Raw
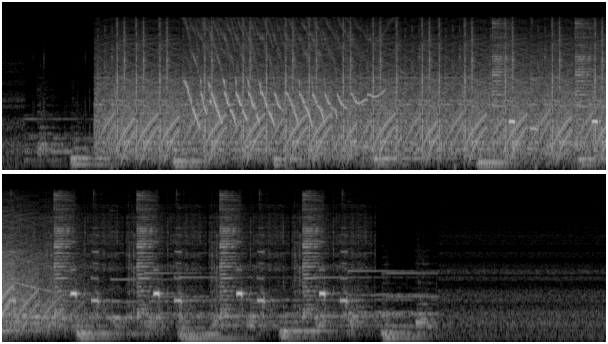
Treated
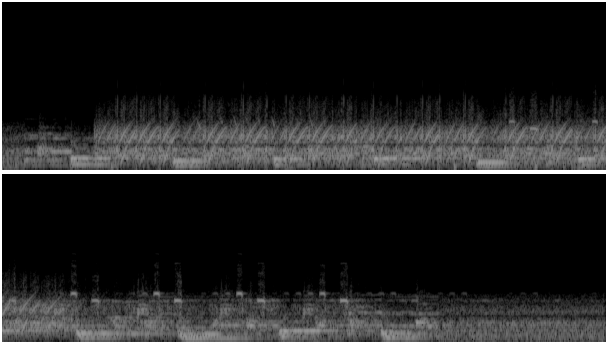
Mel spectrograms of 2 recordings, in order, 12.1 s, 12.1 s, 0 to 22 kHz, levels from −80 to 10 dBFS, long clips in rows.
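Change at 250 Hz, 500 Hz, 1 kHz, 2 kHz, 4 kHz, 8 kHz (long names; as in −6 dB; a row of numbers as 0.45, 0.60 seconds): +3.0 dB, −5.5 dB, −13.0 dB, −32.5 dB, below −40 dB, below −40 dB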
